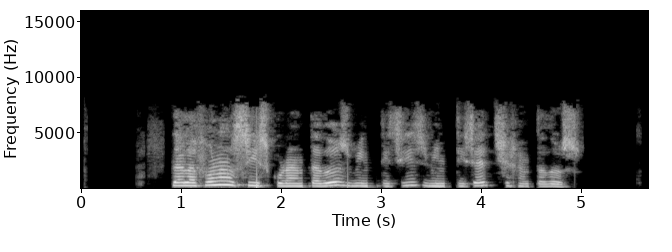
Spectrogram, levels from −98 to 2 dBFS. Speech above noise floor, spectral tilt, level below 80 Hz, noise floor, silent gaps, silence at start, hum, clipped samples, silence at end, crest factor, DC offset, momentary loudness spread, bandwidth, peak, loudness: over 73 dB; -3.5 dB/octave; -54 dBFS; under -90 dBFS; 3.71-3.75 s; 0.95 s; none; under 0.1%; 0.7 s; 18 dB; under 0.1%; 12 LU; 8.2 kHz; 0 dBFS; -17 LUFS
